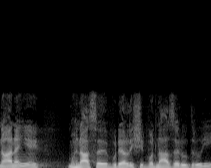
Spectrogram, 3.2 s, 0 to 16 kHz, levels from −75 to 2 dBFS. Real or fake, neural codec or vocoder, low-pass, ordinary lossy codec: fake; codec, 16 kHz, 0.5 kbps, X-Codec, WavLM features, trained on Multilingual LibriSpeech; 7.2 kHz; MP3, 64 kbps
